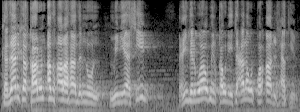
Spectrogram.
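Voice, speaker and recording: An older man gives a slow, deliberate religious lesson in a fairly high voice. He repeats his phrases and breaks into short chanted verses. A long reverb hangs behind him, as in a large hall. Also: pushed and bright. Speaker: Quran recitation teacher. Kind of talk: religious lesson on recitation rules.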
